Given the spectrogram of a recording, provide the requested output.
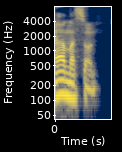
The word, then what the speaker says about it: Amazon: De Amazon, from Amazon. Cuidado con la pronunciación de la Z en inglés, que es z.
